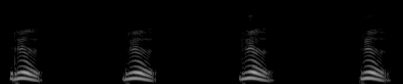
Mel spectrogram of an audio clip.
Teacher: अतः र वर्णस्य उच्चारणस्थानं मूर्धा अस्ति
